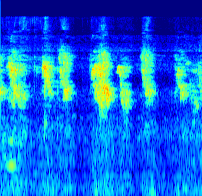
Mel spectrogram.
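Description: Small birds chirping, a quick string of short high chirps, several a second.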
